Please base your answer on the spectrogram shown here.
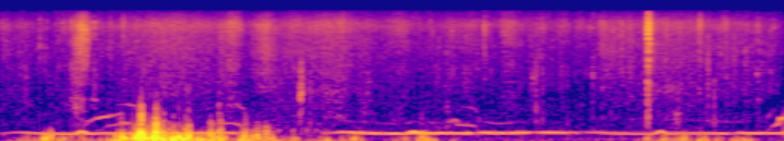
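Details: Endangered Attwater's prairie chicken, a greater prairie chicken subspecies found only at three places in Texas. A continuous low hum dominates, with faint wavering whoops and a cluster of soft thuds early on.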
